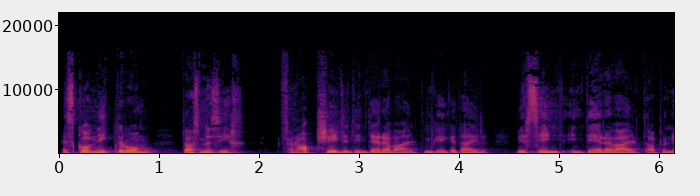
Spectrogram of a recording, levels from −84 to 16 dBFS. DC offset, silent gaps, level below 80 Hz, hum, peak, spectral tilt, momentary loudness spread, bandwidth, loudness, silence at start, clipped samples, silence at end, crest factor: under 0.1%; none; -68 dBFS; none; -10 dBFS; -6 dB/octave; 9 LU; 16 kHz; -30 LUFS; 0.05 s; under 0.1%; 0 s; 20 dB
